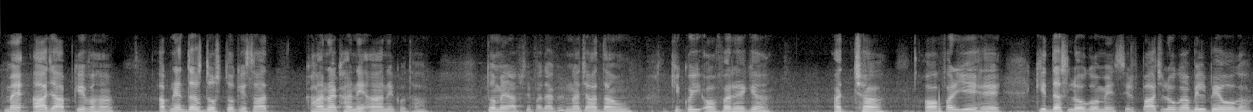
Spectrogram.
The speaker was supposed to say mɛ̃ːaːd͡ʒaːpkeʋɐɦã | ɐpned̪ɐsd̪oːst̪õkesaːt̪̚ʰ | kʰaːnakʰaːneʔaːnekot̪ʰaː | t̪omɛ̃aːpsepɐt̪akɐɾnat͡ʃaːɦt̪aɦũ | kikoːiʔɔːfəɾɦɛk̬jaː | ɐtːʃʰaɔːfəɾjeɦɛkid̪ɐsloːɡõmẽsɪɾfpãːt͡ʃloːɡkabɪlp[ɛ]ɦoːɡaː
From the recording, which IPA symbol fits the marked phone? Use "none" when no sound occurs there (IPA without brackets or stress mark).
e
